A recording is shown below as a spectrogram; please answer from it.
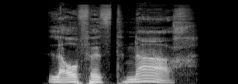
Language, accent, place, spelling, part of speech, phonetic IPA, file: German, Germany, Berlin, laufest nach, verb, [ˌlaʊ̯fəst ˈnaːx], De-laufest nach.ogg
- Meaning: second-person singular subjunctive I of nachlaufen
